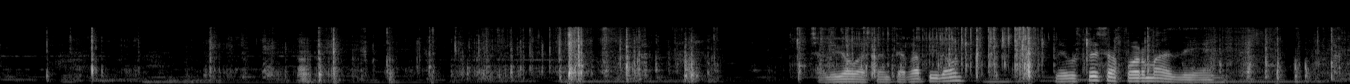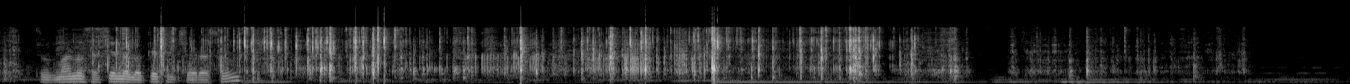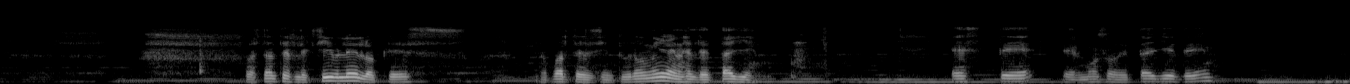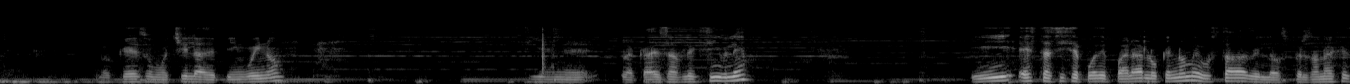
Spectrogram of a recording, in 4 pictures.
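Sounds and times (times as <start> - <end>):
packaging clicks and plastic rustles: 0.7 - 7.3, 7.9 - 26.0.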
